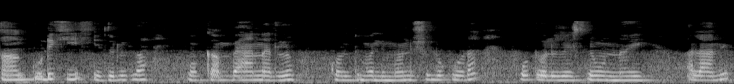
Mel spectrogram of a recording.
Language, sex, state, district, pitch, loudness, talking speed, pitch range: Telugu, female, Andhra Pradesh, Sri Satya Sai, 205 Hz, -19 LUFS, 105 wpm, 195-215 Hz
